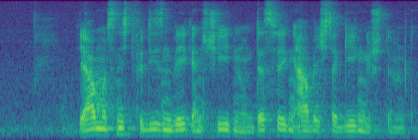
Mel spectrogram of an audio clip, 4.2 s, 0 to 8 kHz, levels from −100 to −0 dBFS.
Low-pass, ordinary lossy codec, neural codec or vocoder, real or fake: none; none; none; real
